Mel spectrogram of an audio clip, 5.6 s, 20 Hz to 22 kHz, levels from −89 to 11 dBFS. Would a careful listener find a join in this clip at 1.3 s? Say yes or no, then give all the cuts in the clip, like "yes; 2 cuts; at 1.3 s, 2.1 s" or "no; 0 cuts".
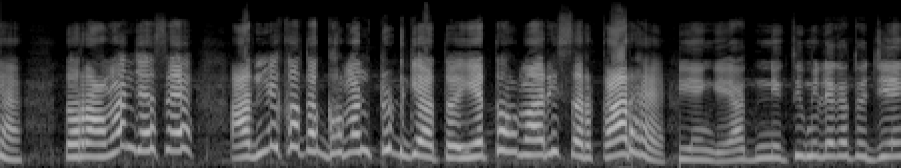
no; 1 cut; at 4.2 s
